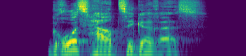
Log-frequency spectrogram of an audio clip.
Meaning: strong/mixed nominative/accusative neuter singular comparative degree of großherzig
- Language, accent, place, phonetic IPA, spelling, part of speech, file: German, Germany, Berlin, [ˈɡʁoːsˌhɛʁt͡sɪɡəʁəs], großherzigeres, adjective, De-großherzigeres.ogg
